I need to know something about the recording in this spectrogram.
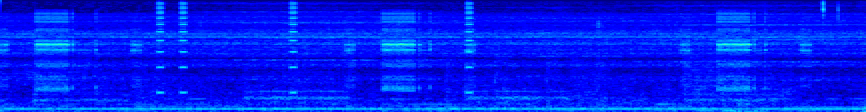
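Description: Short electronic blips sound as a menu selection moves.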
